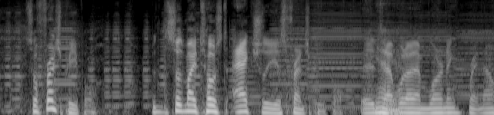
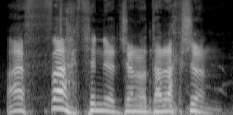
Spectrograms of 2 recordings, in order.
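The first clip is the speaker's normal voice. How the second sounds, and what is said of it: Ridiculous fake French accent. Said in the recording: “Of course I'm a French. Listen to my ridiculous accent.”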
